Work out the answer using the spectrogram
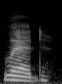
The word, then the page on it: led: American English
